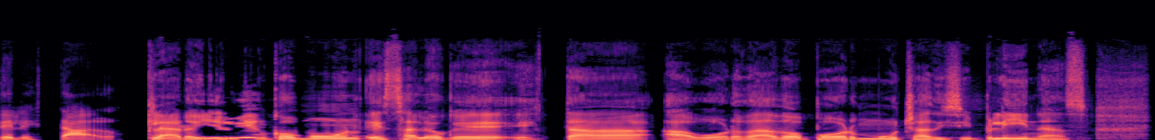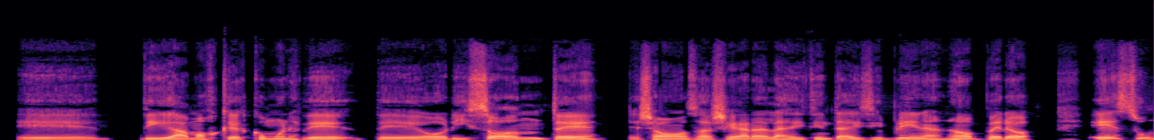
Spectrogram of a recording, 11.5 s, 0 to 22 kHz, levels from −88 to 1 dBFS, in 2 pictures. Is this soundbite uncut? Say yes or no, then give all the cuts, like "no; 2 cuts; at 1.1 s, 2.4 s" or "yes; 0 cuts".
no; 2 cuts; at 7.3 s, 8.9 s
